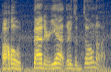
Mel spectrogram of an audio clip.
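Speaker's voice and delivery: ordinary talk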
